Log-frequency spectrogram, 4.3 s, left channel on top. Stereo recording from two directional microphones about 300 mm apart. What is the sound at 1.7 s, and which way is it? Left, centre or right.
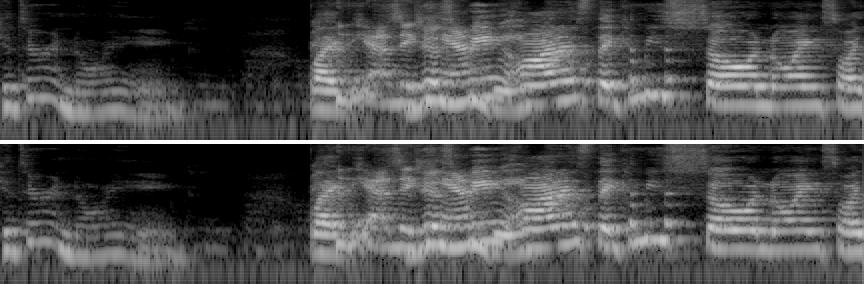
Speech, centre.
